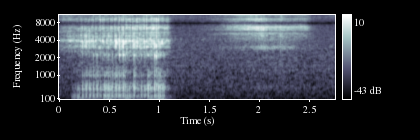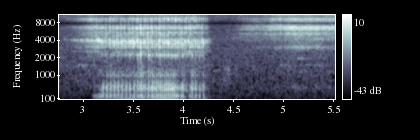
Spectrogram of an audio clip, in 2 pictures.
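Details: 7-month-old Bullmastiff–Boxer mix dog snoring: loud, rattling snores on each in-breath, about two cycles in five seconds, with quieter out-breaths between.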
